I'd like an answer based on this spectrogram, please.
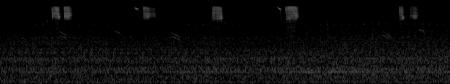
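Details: Two Mauritian tomb bats clinging to a tree trunk in daylight while mating; piercing very high squeaks come in short doubled bursts every half second to second, with low steady background noise.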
